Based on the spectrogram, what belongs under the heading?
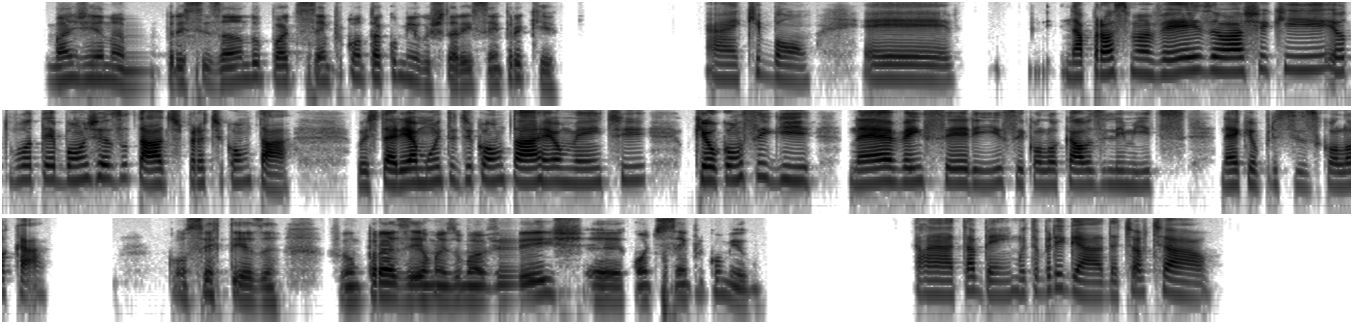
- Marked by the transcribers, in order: other background noise; tapping
- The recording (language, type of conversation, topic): Portuguese, advice, Como posso priorizar meus próprios interesses quando minha família espera outra coisa?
